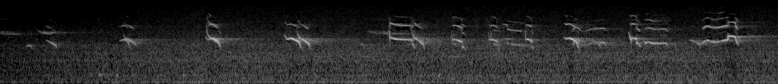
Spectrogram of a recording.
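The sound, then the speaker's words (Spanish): An osprey calling: a series of about a dozen short, sharp, high-pitched whistled chirps in an uneven rhythm, moderately loud over a low background rumble. “Águila pescadora.”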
